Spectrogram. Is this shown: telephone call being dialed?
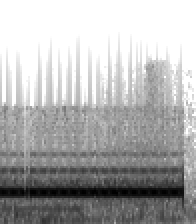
yes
